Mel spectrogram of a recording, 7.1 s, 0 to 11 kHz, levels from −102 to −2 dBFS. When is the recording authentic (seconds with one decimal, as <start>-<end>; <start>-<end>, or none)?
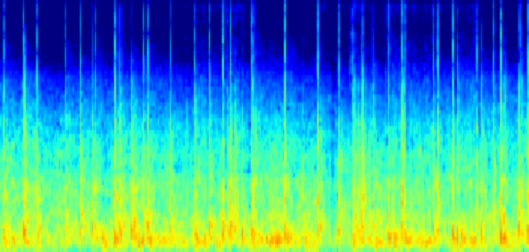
0.0-2.4; 3.4-4.2; 6.4-7.1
